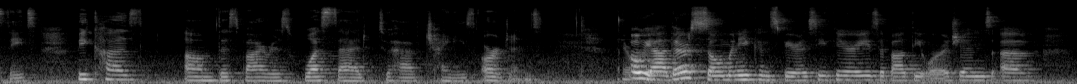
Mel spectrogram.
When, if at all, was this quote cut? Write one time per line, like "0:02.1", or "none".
0:06.2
